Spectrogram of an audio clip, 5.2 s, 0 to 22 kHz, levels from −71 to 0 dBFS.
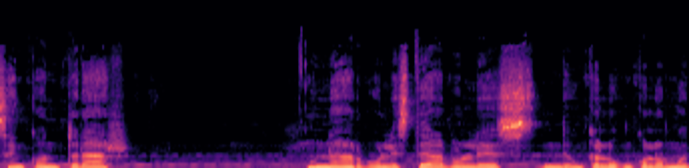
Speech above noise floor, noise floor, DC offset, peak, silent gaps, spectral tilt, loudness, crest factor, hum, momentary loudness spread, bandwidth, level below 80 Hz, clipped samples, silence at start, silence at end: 26 dB; -44 dBFS; under 0.1%; -4 dBFS; none; -4.5 dB/octave; -18 LUFS; 14 dB; none; 5 LU; 16.5 kHz; -54 dBFS; under 0.1%; 0 s; 0 s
